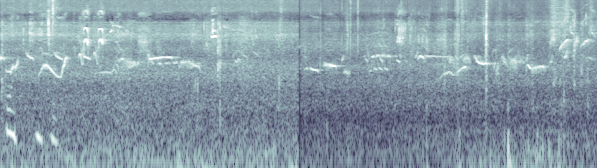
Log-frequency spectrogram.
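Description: Several small songbirds singing and chirping, short rising and falling warbles repeating throughout. A low rumble lies under the first half and stops abruptly about four and a half seconds in.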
